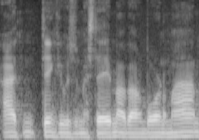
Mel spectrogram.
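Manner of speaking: low Dublin mumble; Brenda Fricker. Retold or imitated. Acting opposite him in rehearsal, low Dublin drone. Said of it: "I'm acting with Brenda Fricker, and she's like".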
